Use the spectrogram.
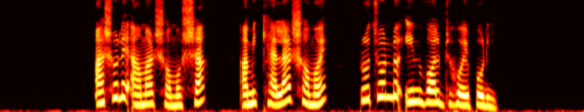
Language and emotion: Bengali, neutral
